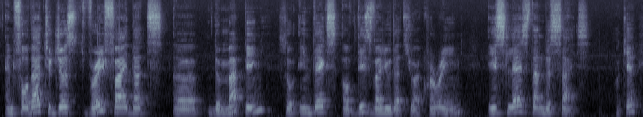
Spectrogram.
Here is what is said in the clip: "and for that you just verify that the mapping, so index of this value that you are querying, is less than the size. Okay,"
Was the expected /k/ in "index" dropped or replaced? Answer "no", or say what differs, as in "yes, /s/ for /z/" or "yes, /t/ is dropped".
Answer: no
